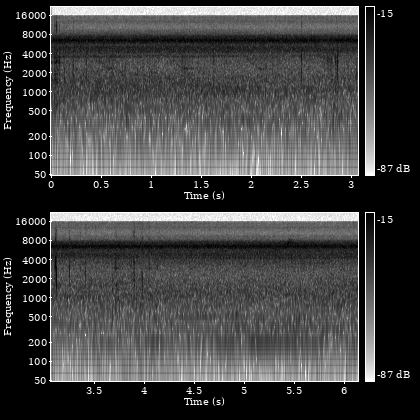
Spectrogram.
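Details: Cicadas during summer make an unbroken high, sizzling buzz at a steady level. One crisp tick stands out near the middle, and a faint low hum runs underneath.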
